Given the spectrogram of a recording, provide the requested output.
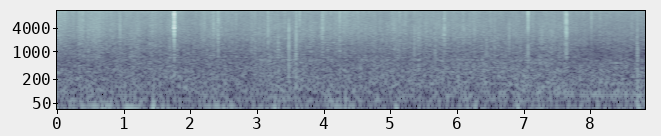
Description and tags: scratch298 vinyl noise looped
Vinyl noise (looped using looppoints). Technics SL1210 MkII. Recorded with M-Audio MicroTrack2496.
you can support me by sending me some money:
hiphop, loopable, record, looped, noise, loop, looppoints, dj, turntablism, vinyl, turntable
